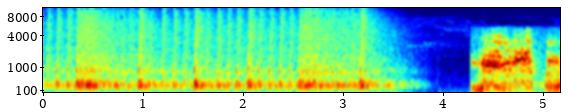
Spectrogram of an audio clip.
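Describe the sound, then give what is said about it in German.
Wild boar grunting in a fast, rough series of low pulses that fade out, then a short silence before a different, louder burst of sound. “Wildschwein.”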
